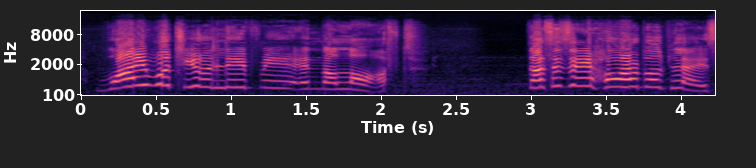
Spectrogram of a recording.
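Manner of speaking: put-on British accent. Playing the one a child wants to hide in the loft: put-on British accent. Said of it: "I don't even know if that was a proper British accent".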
